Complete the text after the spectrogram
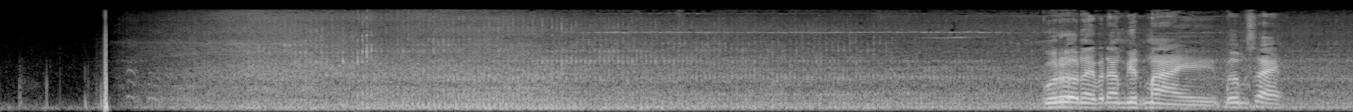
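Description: Traffic hums steadily in the distance.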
